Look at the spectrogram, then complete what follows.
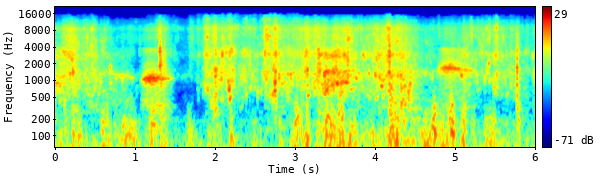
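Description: A hooked redfish thrashing at the surface alongside the boat, a run of irregular splashes and sloshing water.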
